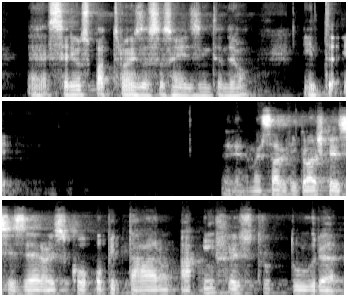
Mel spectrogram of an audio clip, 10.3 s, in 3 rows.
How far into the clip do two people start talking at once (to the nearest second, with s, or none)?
none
